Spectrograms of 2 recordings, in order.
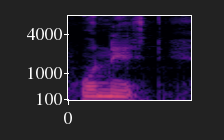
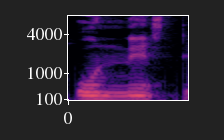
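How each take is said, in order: First: "होनेस्ट" with a sounded h at the front; wrong reading. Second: "ऑनेस्ट" starting on the vowel, h silent; correct reading. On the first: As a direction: pronounce the h in "होनेस्ट". ("होनेस्ट" में ह बोलकर गलत उच्चारण) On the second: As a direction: drop the h and open on "ऑ" in "ऑनेस्ट". ("ऑनेस्ट" में ह चुप, स्वर से शुरू) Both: Shown as a demonstration. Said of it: "जबकि ये होनेस्ट नहीं है".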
